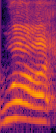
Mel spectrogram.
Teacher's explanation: my lips are coming together and then opening and there's also a special position of my tongue as well it's a labial velar sound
